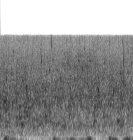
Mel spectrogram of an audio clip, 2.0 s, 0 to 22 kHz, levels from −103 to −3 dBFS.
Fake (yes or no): no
